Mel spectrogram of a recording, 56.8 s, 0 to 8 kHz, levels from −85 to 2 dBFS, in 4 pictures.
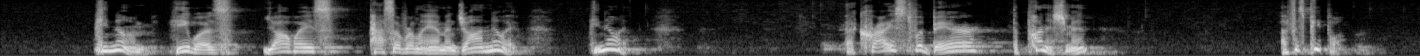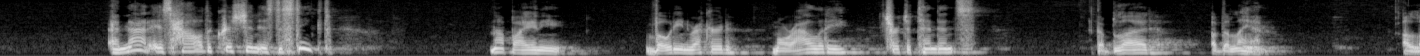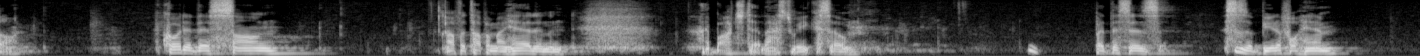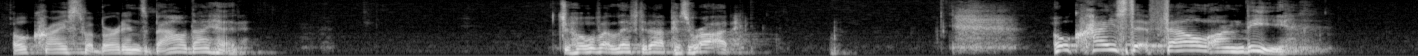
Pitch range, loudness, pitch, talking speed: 110-170 Hz, -16 LUFS, 135 Hz, 95 wpm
